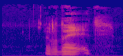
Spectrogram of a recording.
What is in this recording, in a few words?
"ree", San Mateo Macuilxochitl Zapotec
